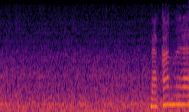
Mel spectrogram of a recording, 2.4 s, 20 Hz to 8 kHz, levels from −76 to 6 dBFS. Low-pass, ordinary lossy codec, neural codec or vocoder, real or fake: 7.2 kHz; none; none; real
